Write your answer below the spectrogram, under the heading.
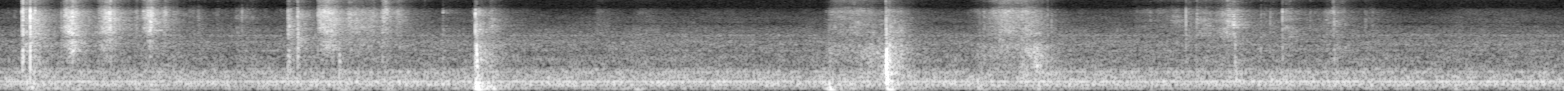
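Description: A deck of tarot cards being shuffled and handled by hand: a quick run of card snaps in the first second, then scattered single clicks and taps of the cards. A faint steady hum lies underneath.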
